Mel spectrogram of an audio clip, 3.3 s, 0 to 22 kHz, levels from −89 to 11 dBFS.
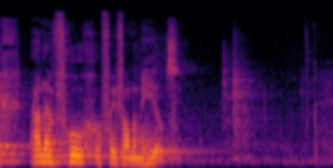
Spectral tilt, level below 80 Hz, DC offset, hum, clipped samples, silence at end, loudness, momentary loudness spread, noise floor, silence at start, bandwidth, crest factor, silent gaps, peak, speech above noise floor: -7 dB/octave; -66 dBFS; under 0.1%; none; under 0.1%; 0.85 s; -21 LUFS; 23 LU; -54 dBFS; 0 s; 16 kHz; 18 dB; none; -4 dBFS; 34 dB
